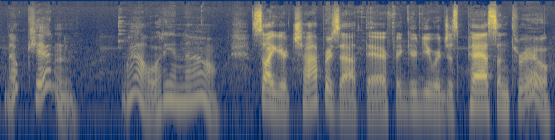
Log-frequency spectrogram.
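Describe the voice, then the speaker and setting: An actress playing a friendly, teasing roadside diner waitress in a radio drama, with folksy, breezy, flirty small talk. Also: female voice, lowish voice, very animated, moderate pace, gravelly, fairly bright tone, exaggerated voice. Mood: chatty, curious.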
